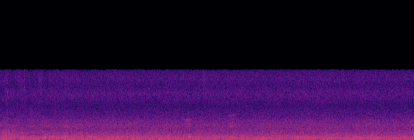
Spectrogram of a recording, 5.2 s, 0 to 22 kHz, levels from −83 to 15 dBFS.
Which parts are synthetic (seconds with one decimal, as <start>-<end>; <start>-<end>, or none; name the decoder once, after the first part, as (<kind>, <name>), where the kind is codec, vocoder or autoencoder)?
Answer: 0.0-0.6 (codec, HILCodec)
